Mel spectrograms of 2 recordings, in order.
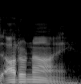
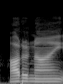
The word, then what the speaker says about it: Adonai: Adonai, however, has three syllables instead of Ani's two, so the don of Adonai is spoken very briefly, and the yod is extended.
